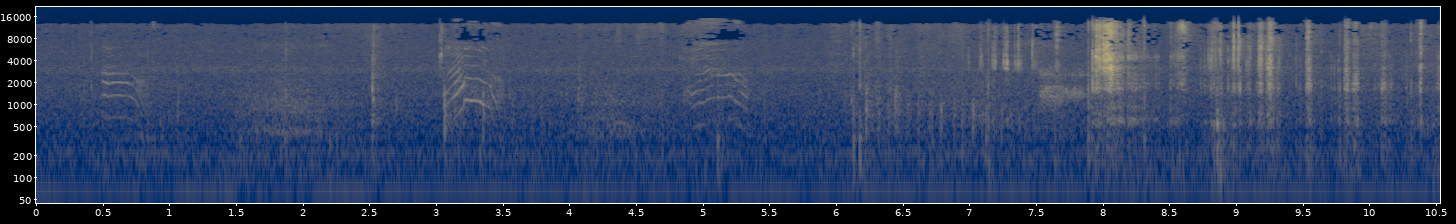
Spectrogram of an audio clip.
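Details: Stray cat family with kittens: several short high meows with harmonic, arching contours near the start and middle, followed by clattering and rustling handling noises in the second half.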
